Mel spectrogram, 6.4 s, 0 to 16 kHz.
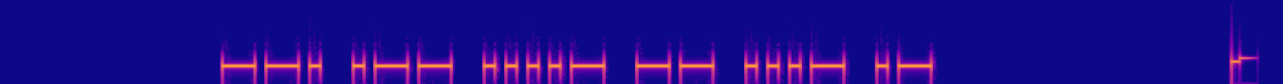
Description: Morse code, heard as a keyed tone, about 22 wpm, 700 Hz. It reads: GW4MVA
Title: Call Signs - 22wpm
